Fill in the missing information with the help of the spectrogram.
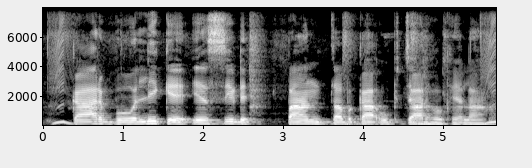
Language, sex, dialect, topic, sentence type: Bhojpuri, male, Southern / Standard, agriculture, question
